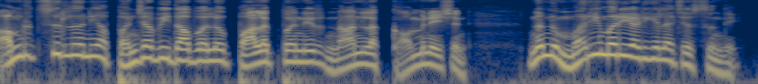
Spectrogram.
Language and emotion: Telugu, happy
